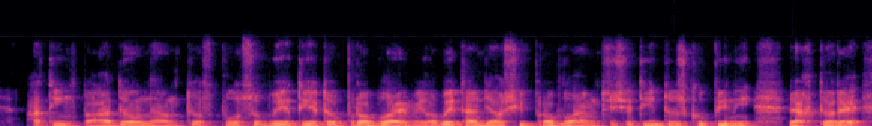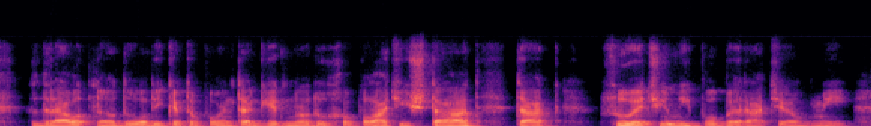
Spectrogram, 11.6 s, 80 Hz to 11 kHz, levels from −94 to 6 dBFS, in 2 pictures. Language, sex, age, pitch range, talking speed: Slovak, male, 40-59, 85-95 Hz, 160 wpm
